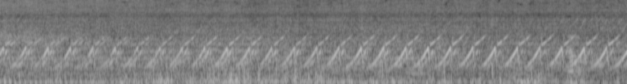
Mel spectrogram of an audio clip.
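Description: Electronic siren sounding a fast repeating chirp, about five short rising sweeps a second, over the rumble of road traffic.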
